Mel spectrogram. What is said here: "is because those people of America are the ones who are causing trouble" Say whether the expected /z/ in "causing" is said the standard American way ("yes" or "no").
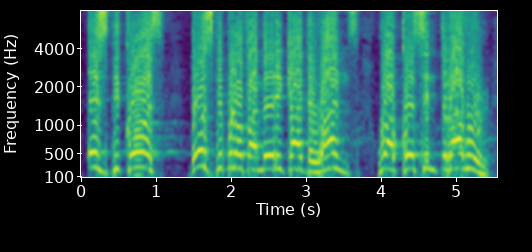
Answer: no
